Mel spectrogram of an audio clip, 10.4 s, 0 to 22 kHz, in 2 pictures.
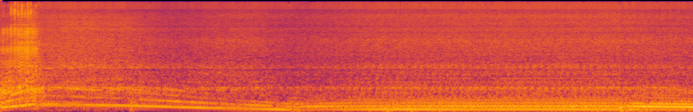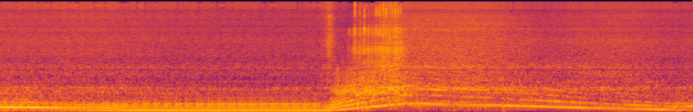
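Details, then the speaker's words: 2005 Infiniti G35 coupe petrol engine after sitting about a year: revs up smoothly, holds a high steady speed, drops back and rises again, even and clean with no knocks or misses; normal revving, check engine light still to be checked. "सब ठीक हो रहा है"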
